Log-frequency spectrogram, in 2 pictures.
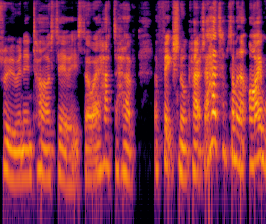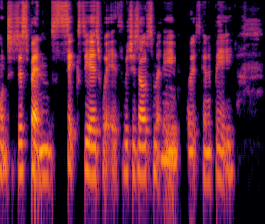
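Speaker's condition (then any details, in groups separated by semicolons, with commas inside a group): Deafness; hopeless and unwieldy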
